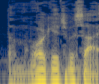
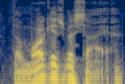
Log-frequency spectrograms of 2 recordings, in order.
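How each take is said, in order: First: It is said in a deeper voice. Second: It is said in his normal voice.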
